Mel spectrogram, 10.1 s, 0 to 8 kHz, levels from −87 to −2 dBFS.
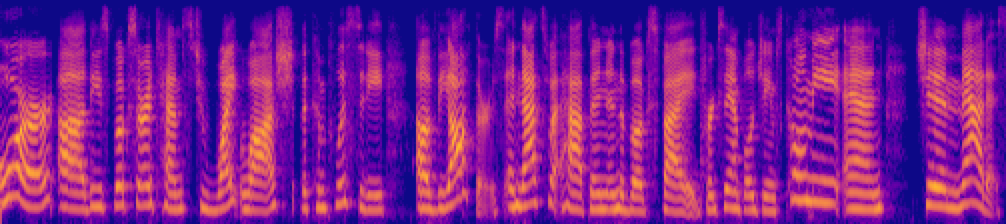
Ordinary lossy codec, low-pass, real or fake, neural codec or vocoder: Opus, 64 kbps; 7.2 kHz; fake; vocoder, 44.1 kHz, 128 mel bands every 256 samples, BigVGAN v2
